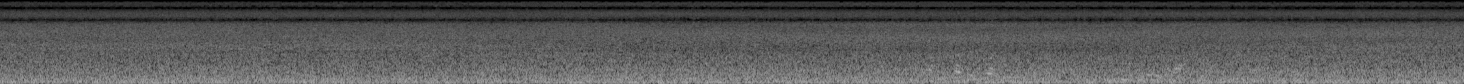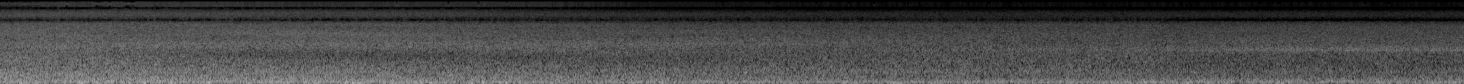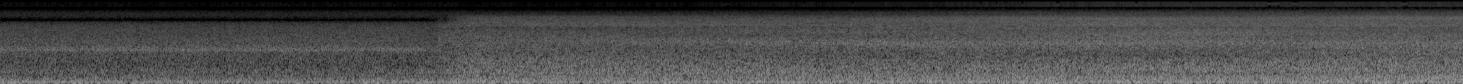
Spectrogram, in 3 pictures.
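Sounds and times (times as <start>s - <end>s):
waterfall rushing: 0.0s - 16.9s, 33.7s - 43.9s.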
